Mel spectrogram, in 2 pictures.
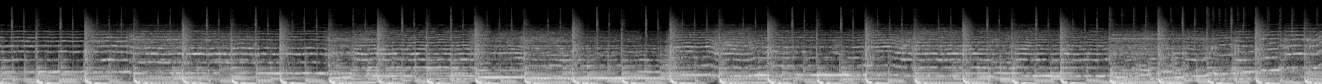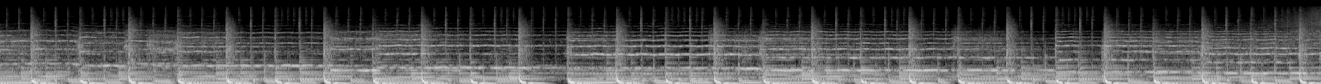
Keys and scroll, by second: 23.4 Delete.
